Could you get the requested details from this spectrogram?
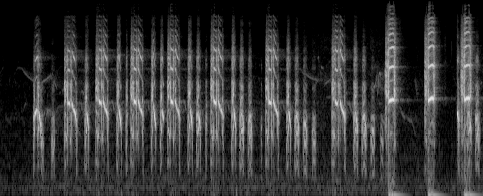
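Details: A long chattering series of harsh, squawking notes from a female grey francolin, ending in three louder, more spaced, ringing calls.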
